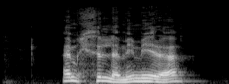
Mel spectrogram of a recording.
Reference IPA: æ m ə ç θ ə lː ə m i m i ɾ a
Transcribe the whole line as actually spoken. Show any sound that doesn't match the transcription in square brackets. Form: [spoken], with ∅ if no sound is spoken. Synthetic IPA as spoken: æ m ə ç θ ə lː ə m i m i ɾ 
